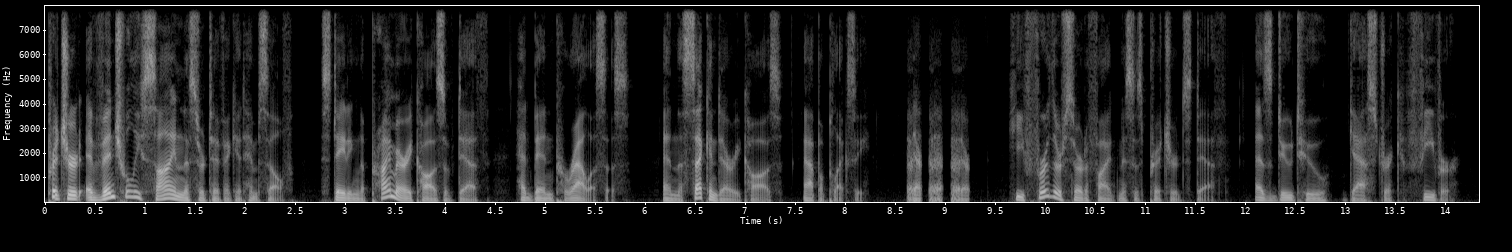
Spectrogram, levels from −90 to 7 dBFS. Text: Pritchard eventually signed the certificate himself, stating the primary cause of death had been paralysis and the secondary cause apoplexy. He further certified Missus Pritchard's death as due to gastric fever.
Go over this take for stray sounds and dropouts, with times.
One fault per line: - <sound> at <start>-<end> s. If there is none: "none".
- laugh at 8.6-9.3 s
